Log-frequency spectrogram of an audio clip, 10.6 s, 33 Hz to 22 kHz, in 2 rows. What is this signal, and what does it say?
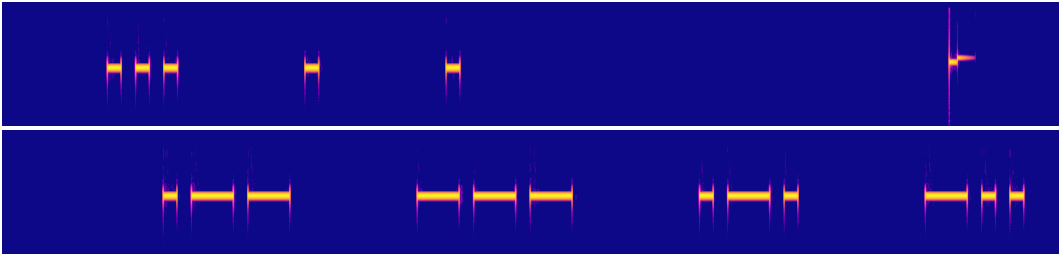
Morse code, heard as a keyed tone, about 17 wpm, spaced as for 10 wpm, 700 Hz. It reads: SEE WORD
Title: 3x Character Spacing - Top 200 Words - 17wpm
